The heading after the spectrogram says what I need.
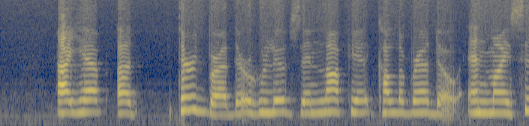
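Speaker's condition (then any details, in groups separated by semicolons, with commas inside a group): Spinocerebellar degeneration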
